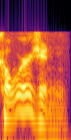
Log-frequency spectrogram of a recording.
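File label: "coercion", US English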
